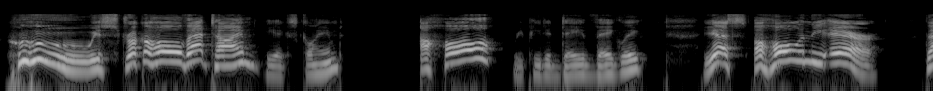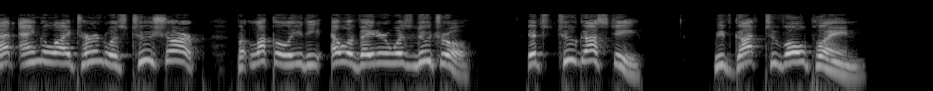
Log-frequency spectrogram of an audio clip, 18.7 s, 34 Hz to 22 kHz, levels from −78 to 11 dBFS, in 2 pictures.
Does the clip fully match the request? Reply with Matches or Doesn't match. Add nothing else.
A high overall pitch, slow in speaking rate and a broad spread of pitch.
Matches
